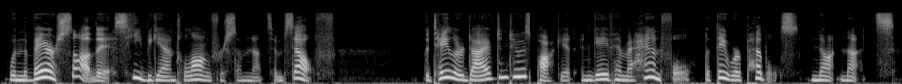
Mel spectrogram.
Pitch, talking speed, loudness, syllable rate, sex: 225 Hz, 200 wpm, -18 LUFS, 5.1 syllables/s, female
